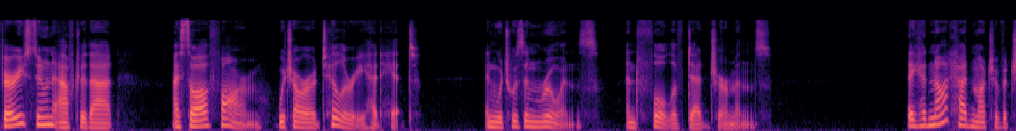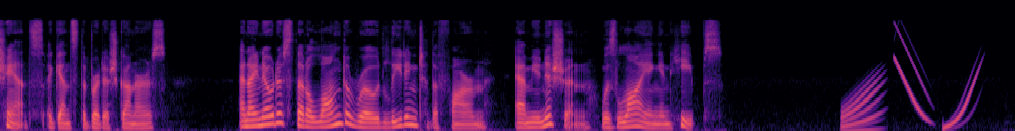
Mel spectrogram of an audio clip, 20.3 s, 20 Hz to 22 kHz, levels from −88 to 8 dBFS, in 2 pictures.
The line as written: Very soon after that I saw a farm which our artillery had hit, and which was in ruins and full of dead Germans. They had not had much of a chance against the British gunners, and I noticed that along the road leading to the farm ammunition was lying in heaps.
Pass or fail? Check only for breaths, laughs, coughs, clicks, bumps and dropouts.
fail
